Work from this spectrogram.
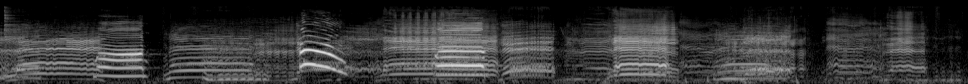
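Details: Zwartbles ewes and lambs gathered on a farm in County Kilkenny, Ireland, on a meltingly hot day, brought in for a buyer's viewing; many overlapping harmonic bleats from several sheep, some wavering, some sharply rising and falling, with a few brief pauses.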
